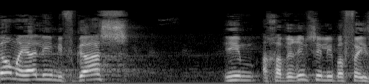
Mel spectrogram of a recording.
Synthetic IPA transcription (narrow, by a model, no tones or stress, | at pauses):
o̞majalimifɡaʃ | imaχave̞ʁimʃe̞libafej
